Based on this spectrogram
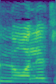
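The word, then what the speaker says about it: knowledge: होते हैं है ना जैसे नॉलेज लिखते हैं तो के साइलेंट है इसी तरह हम लोग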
